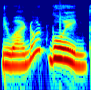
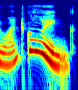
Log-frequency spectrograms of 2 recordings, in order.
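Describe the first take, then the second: First: Slow, separated you are not going; slow full form. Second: Said in the usual way. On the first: Shown as a demonstration. Teacher reading the uncontracted example slowly. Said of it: "जैसे". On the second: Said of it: "तो हम कहेंगे".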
